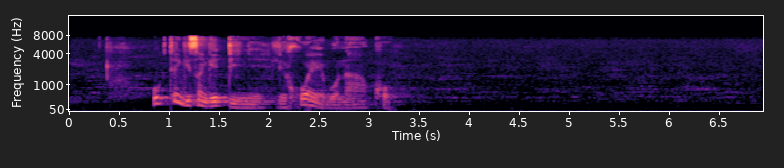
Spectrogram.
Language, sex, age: South Ndebele, male, 20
